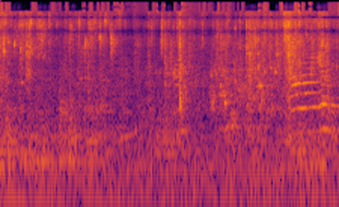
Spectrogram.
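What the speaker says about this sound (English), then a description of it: "just simply pour the water on the baby's head as if baby is getting a salon treatment" Water is poured gently over a newborn's head during a bath, a soft continuous trickle and splash that rises slightly toward the end, faint and close.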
